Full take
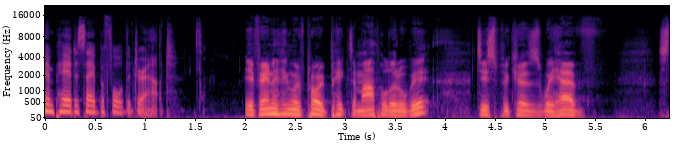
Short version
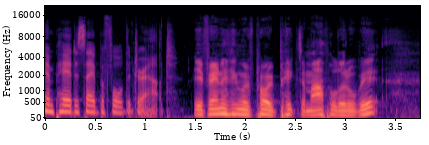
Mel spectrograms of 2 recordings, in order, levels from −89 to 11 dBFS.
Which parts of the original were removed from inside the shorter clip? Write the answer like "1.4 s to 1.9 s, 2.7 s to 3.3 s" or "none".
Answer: 1.4 s to 1.9 s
